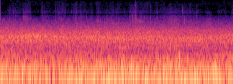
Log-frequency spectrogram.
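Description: Footsteps on grass: soft, irregular thuds and rustling over a steady low rumble.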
